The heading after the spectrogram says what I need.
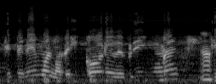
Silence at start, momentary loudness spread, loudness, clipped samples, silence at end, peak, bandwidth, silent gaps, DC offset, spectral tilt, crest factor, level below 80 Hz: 0 s; 3 LU; -30 LUFS; under 0.1%; 0 s; -14 dBFS; 19.5 kHz; none; under 0.1%; -3.5 dB/octave; 18 dB; -64 dBFS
